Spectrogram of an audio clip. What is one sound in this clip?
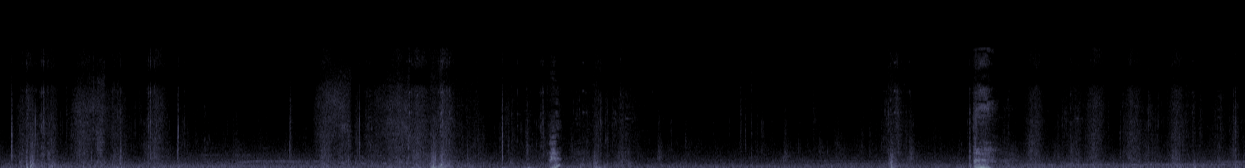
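Hands knock and scrape on wood and stone during a climb.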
